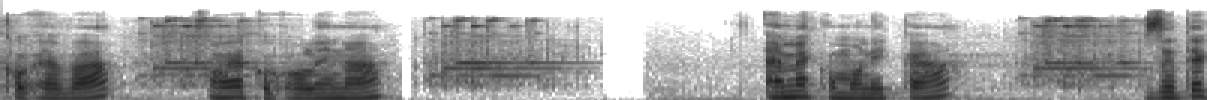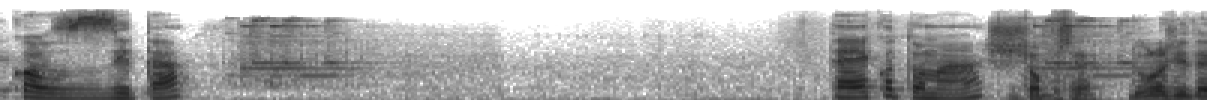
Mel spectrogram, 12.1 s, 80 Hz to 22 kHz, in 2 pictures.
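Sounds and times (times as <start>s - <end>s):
electronic chime: 11.1s - 12.0s.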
